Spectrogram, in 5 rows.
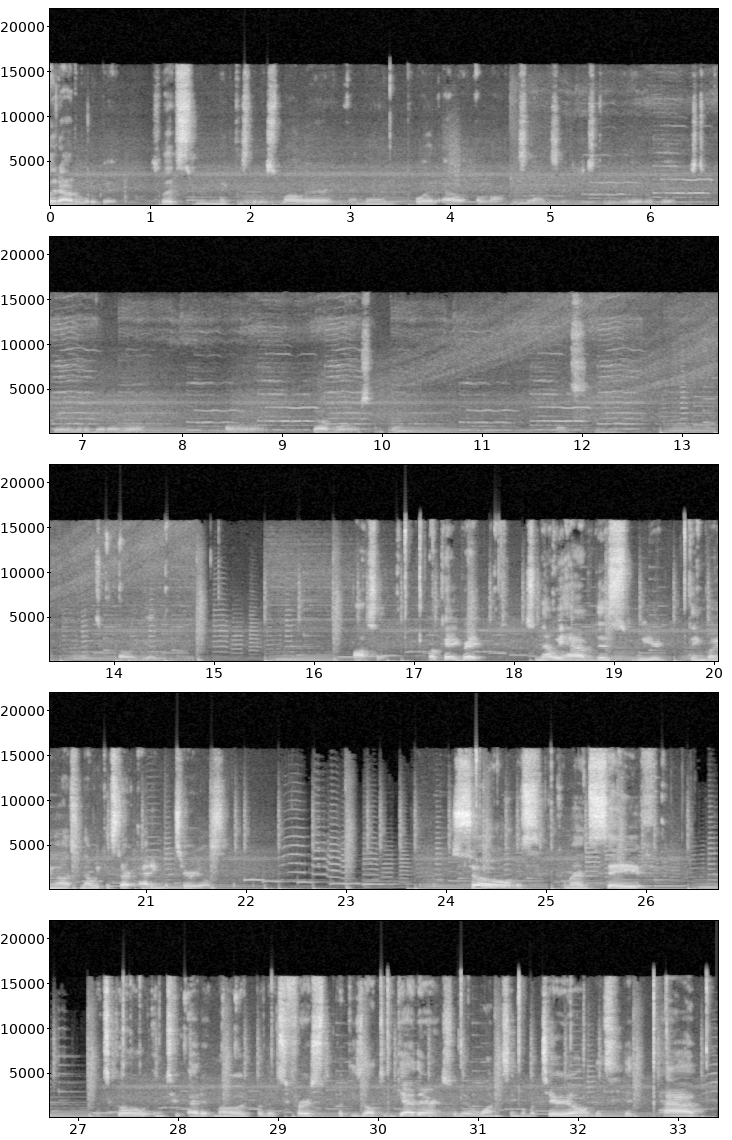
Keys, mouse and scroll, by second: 0.0-0.3 scroll down 1, 0.0 g, 14.2 middle click, 16.7 Tab, 17.2-18.2 scroll up 2, 17.4 middle click, 18.2 scroll down 4, 18.4 scroll up 4, 18.7 scroll down 1, 18.8-19.3 scroll down 3, 19.4 scroll up 1, 19.5 middle click, 24.0 super+s, 25.4 middle click, 26.5 right click, 27.6 shift+right click, 28.1 shift+right click, 29.7 super+j, 32.4 Tab, 33.1 middle click.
